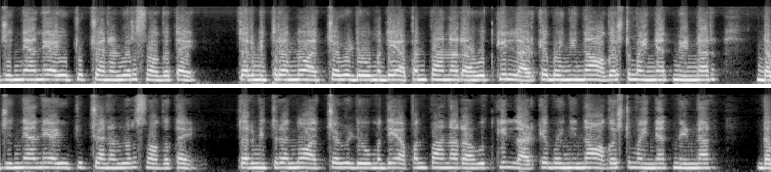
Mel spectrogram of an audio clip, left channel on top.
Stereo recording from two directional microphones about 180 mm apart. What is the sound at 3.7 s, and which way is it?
Speech, 30° left (ahead or behind).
